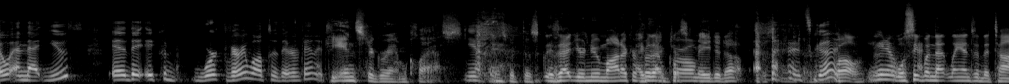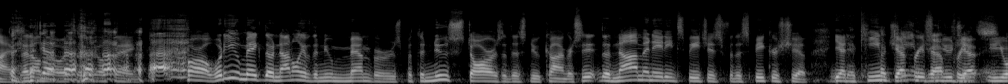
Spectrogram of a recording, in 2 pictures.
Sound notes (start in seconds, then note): 10.2 laughter; 13.7 laughter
